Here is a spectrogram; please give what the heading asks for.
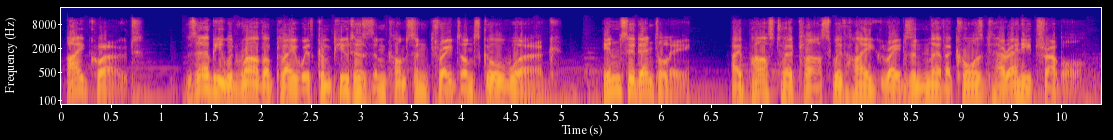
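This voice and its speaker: A man narrates short anecdotes in a lowish voice whose pitch rises and falls a lot. He reads in a scripted way, spelling out abbreviations and even saying punctuation out loud. Soft background music runs quietly underneath. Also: normal speed. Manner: reads punctuation and letters out literally. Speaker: narrator reading online posts. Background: faint background music.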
